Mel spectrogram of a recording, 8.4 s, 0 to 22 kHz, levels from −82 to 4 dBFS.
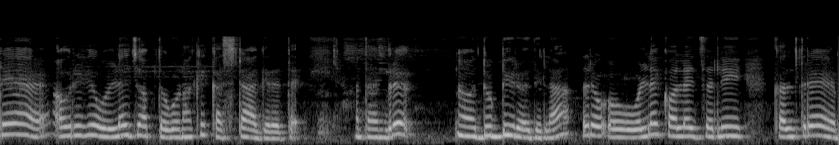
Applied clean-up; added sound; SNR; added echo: none; none; none; none.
